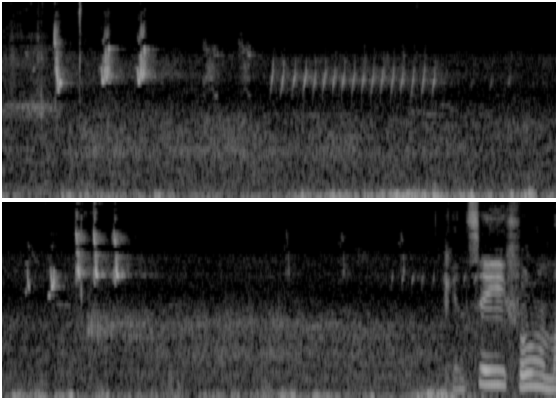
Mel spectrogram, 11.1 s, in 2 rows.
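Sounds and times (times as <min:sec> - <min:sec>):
wind rumble on microphone: 0:00.0 - 0:11.0
small birds chirping: 0:00.1 - 0:07.1, 0:08.2 - 0:10.3
bird trill: 0:00.5 - 0:04.4, 0:05.8 - 0:07.0.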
